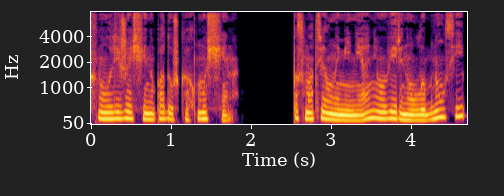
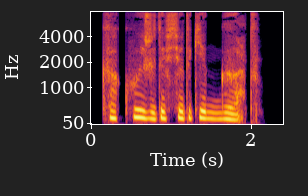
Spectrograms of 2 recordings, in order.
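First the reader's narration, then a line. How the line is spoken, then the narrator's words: Indignant exhale. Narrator (Russian): возмущенно выдохнула я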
